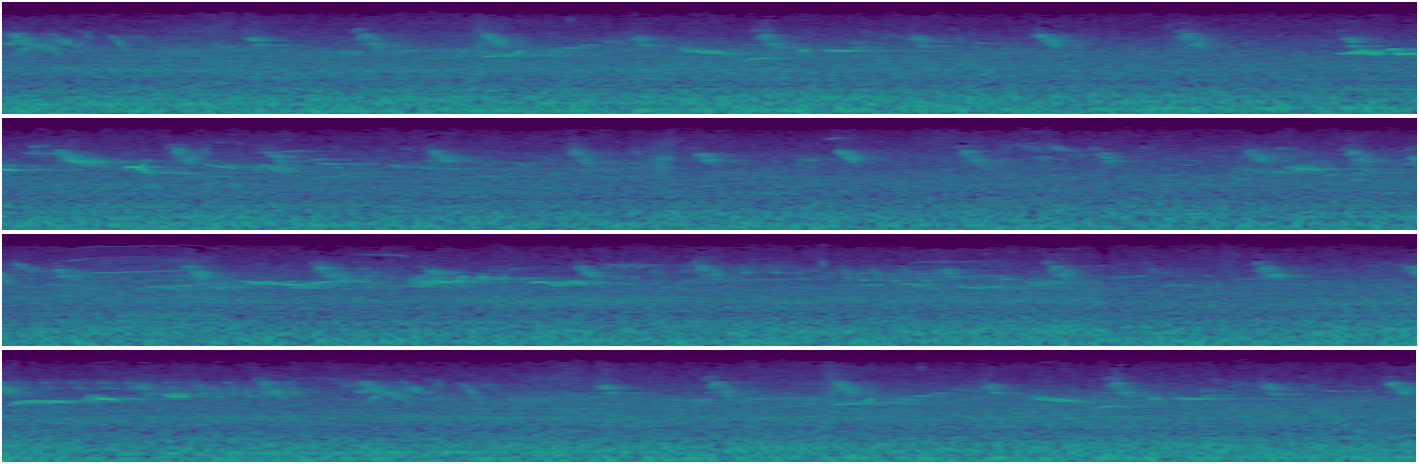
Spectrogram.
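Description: Small birds chirping and twittering, with many short high chirps and a few quick warbled phrases, over a steady low rumble of outdoor background noise.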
